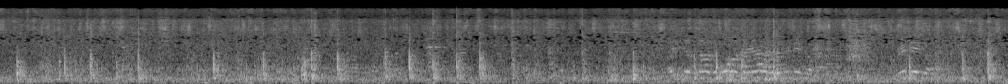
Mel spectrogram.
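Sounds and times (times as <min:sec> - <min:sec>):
food sizzling in a wok: 0:00.0 - 0:10.0
metal ladle scraping pan: 0:04.3 - 0:10.0.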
